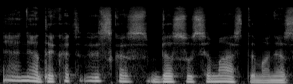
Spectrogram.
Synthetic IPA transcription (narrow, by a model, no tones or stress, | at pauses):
nʲɛnʲɛt̪ɐɪkɐt̪ʋʲɪskɐsbʲɛsʊsʲɪmɑːsʲt̪ʲɪmonʲɛs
